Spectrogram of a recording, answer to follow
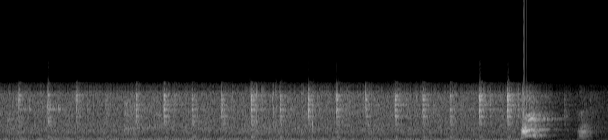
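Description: Basset hound barking loudly twice near the end, the second bark shorter. Before that there is a steady low rumble with faint, quick, regular ticking.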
